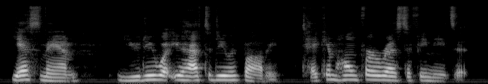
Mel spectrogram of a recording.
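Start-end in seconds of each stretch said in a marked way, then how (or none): none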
